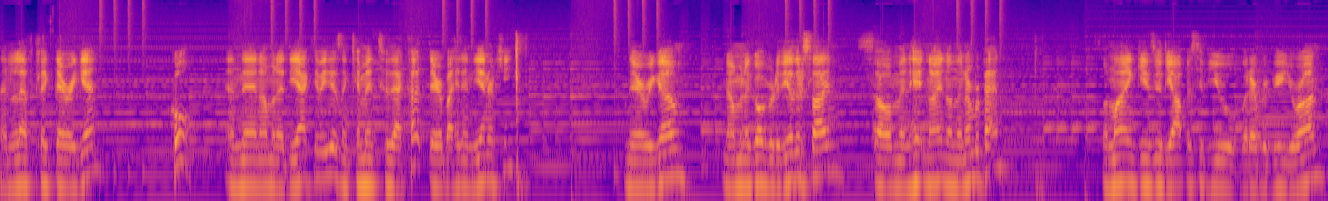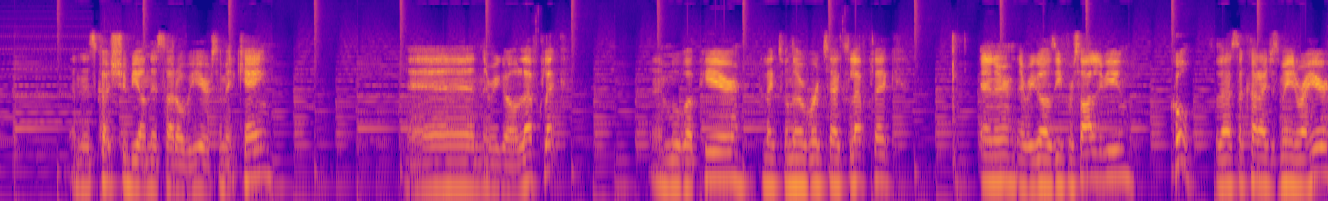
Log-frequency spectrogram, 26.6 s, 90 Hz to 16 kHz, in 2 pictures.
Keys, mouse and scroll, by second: 10.4 KP_9.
